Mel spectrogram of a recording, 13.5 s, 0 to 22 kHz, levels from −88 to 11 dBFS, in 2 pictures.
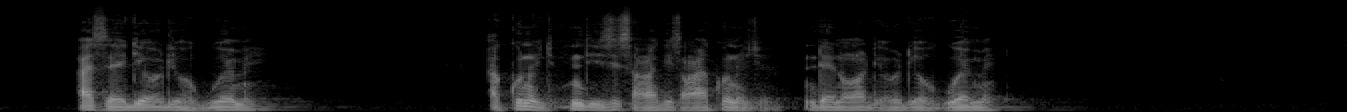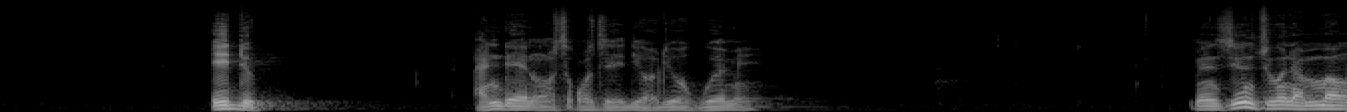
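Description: Nothing in the recording stood out as a technical fault on listening.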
